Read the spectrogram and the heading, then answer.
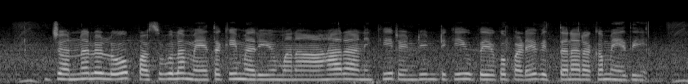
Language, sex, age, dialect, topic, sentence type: Telugu, female, 18-24, Utterandhra, agriculture, question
